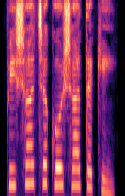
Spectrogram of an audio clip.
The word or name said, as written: ಪಿಶಾಚಕೋಶಾತಕಿ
